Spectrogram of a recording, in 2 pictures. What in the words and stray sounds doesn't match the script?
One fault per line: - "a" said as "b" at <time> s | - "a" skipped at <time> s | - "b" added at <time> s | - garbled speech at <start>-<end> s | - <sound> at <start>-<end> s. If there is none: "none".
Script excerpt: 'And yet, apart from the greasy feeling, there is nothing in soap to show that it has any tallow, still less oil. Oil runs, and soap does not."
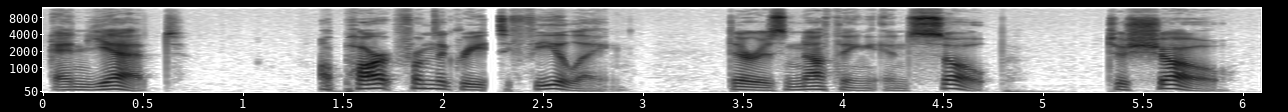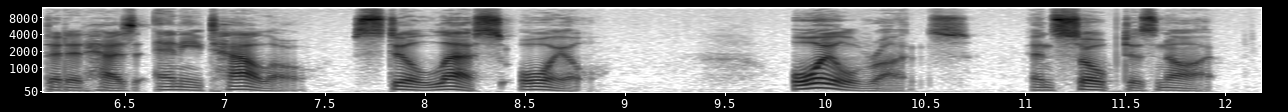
- dropout at 2.2-2.3 s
